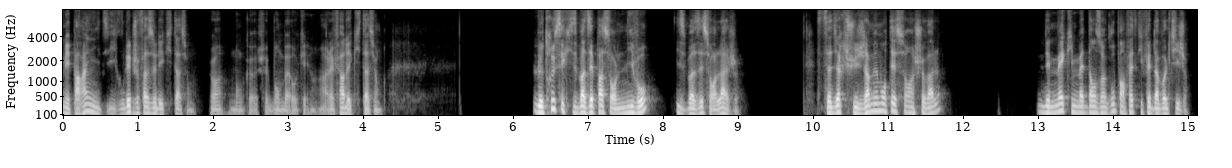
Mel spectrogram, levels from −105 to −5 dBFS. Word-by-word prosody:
mes 110 -3 -2
parents, 105 +6 0
ils 155 - -1
me 125 -6 -4
di 100 +3 -15
ils - - -14
voulaient 100 +8 +2
que - - -9
je 110 - -5
fasse 120 -1 -1
de 115 - -2
l'équitation, 100 -4 -7 0.2
tu 90 - -9
vois. 95 +1 -10
Donc 85 -3 -17
heu, - - -12
je - - -20
fais: - - -12
«Bon, 90 -1 -12
ben 85 - -9
OK. - - -12 0.2
On - - -18
va - - -11
aller 95 +1 -8
faire 110 - -1
l'équitation». 100 -2 -6 2.0
Le 130 -2 +6
truc, 200 +11 +2
c'est 165 -4 +1
qu'ils 135 -3 -6
se - - -5
basaient 135 +1 +7
pas 140 - +6
sur 105 - +2
le 105 - -1
niveau, 125 +4 +2 0.2
ils 125 - -5
se 90 - -10
basaient 110 +3 +2
sur 95 -6 -1
l'âge. 95 -7 -1 1.0
C'est-à-dire 125 +3 +3
que 140 - -13
je - - -6
suis 120 -3 0
jamais 135 +8 +4
monté 155 0 +1
sur 130 -2 -5
un - - -3
cheval. 115 0 -2 1.3
Les 130 -1 0
mecs, 155 +5 +2
ils 140 - -3
me 130 - -3
mettent 125 - +2
dans 125 -1 +1
un 120 - -1
groupe, 155 +5 -6
en - - +1
fait, 135 0 -2
qui - - -11
fait 125 - +1
de - - -10
la 105 - +5
voltige. 105 -2 -3
120 Hz, 260 wpm, -23 LUFS, 105-135 Hz, 2.0 s, basaient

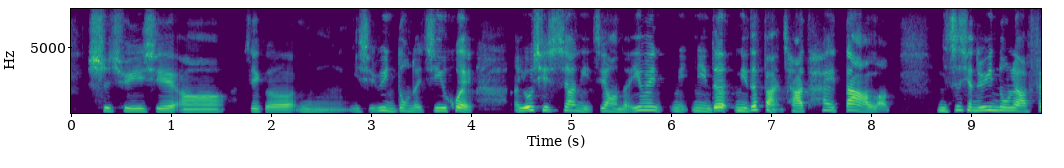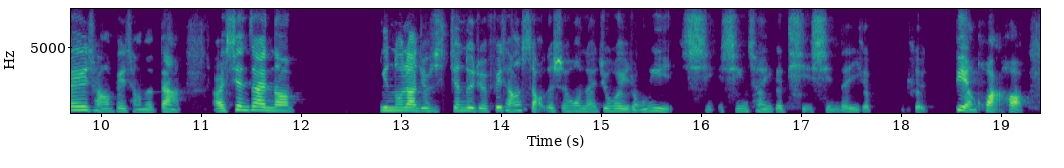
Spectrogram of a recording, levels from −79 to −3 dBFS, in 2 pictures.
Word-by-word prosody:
失 230 -1 +1
去 210 -1 -3
一 195 0 -1
些， 190 0 0
啊， 165 -1 -2 0.2
这 190 -2 -5
个， 165 -2 -2
嗯， 90 +1 -12
一 190 - -13
些 180 - -6
运 230 -4 -3
动 215 -3 -5
的 165 -1 -5
机 225 +8 -1
会。 235 0 +3 0.4
呃， 220 - -6
尤 245 +4 +8
其 250 -1 +1
是 240 +1 -4
像 230 -4 0
你 170 - -6
这 215 - -6
样 185 -3 -2
的， 165 - -5
因 255 +3 0
为 260 -2 0
你 215 -3 -9
你 215 -4 -4
的 250 - +6
你 225 -2 -1
的 285 +2 +5
反 285 -1 +1
差 205 -1 +2
太 250 +2 -5
大 245 -1 +5
了， - - -4 0.4
你 225 -2 -4
之 275 +6 -1
前 255 -4 0
的 235 - 0
运 255 0 +2
动 240 -1 +1
量 205 -3 +2
非 265 +6 +3
常 185 -6 -4
非 200 -2 -3
常 175 -3 -10
地 165 0 -6
大， 180 -5 +1 0.3
而 215 - +2
现 280 +2 +3
在 260 -2 +8
呢， 220 -2 +3 0.9
运 240 0 +1
动 235 - 0
量 235 -2 +7
就 210 - -1
是 210 - -5
相 230 +4 -4
对 230 - +3
就 200 -2 -3
非 245 +6 +2
常 220 -1 -2
少 - - -3
的 - - -5
时 190 -2 +3
候 205 +1 -5
呢， 185 -1 -7
就 195 +2 -5
会 195 -3 -2
容 170 +4 -8
易 210 -3 -5
形 - - -5
形 195 +2 -6
成 205 -6 -7
一 180 - -9
个 190 - -6
体 185 - -8
型 - - -4
的 - - -6
一 - - -7
个 - - -10 0.3
一 - - -22
个 - - -7 0.3
变 275 -3 +6
化 - - +4
哈， - - +3
215 Hz, 270 characters per minute, -23 LUFS, 185-240 Hz, 0.9 s, 尤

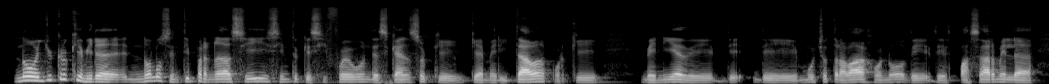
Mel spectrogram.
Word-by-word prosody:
No, 185 +5 +7
yo 200 +3 -3
creo 235 - +1
que, 205 -5 +2
mira, 125 -5 +4
no 120 +8 0
lo 175 0 +1
sentí 130 -4 -4
para 135 -3 -1
nada 120 +2 +3
así, 130 +3 -1
siento 130 -2 -9
que 110 -4 -5
sí 110 +2 -9
fue 115 +2 -1
un 115 0 -2
descanso 110 +2 -2
que 95 -1 -6
que 105 - -1
ameritaba 105 +7 +4
porque 105 -5 -7 0.4
venía 110 +2 +1
de 95 -1 -3
de 165 - -9
de 95 -2 -4
mucho 105 +3 -7
trabajo, 110 +1 +2
¿no?, 115 +3 -3
de 100 -1 -5
de 95 - -6
pasármela 105 +1 0
115 Hz, 175 wpm, -21 LUFS, 100-125 Hz, 0.4 s, No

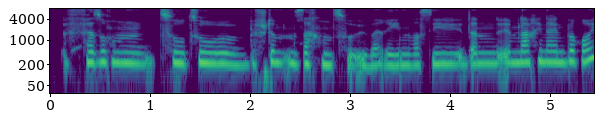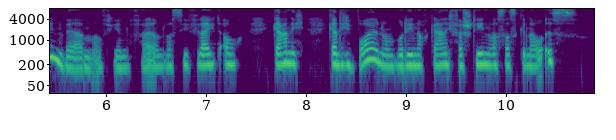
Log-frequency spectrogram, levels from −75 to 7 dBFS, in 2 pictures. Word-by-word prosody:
versuchen, 235 -1 -1
zu 230 -2 +3
zu 220 -3 +1
bestimmten 230 +2 -2
Sachen 210 -1 0
zu - - 0
überreden, 195 +1 -3
was 200 0 -4
sie 215 -1 -2
dann 220 +1 -2
im 230 - 0
Nachhinein 240 0 +2
bereuen 255 +3 +3
werden 160 -1 -1
auf 165 0 -8
jeden 165 0 -5
Fall - - -3
und 180 - -5
was 185 -1 -4
sie 200 - -5
vielleicht 195 +2 +1
auch 205 -1 -2 0.3
gar 205 +2 +6
nicht 220 -1 0 0.2
gar 210 - +6
nicht 200 -4 -2
wollen 260 +1 +5
und 185 -1 -2
wo 190 - +1
die 195 0 +3
noch 190 0 -2
gar 195 +1 +1
nicht 205 - -2
verstehen, 205 +2 +2
was 200 0 -2
das 195 - -3
genau 185 -2 -1
ist. 250 +10 0
210 Hz, 210 wpm, -23 LUFS, 195-230 Hz, 0.3 s, gar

